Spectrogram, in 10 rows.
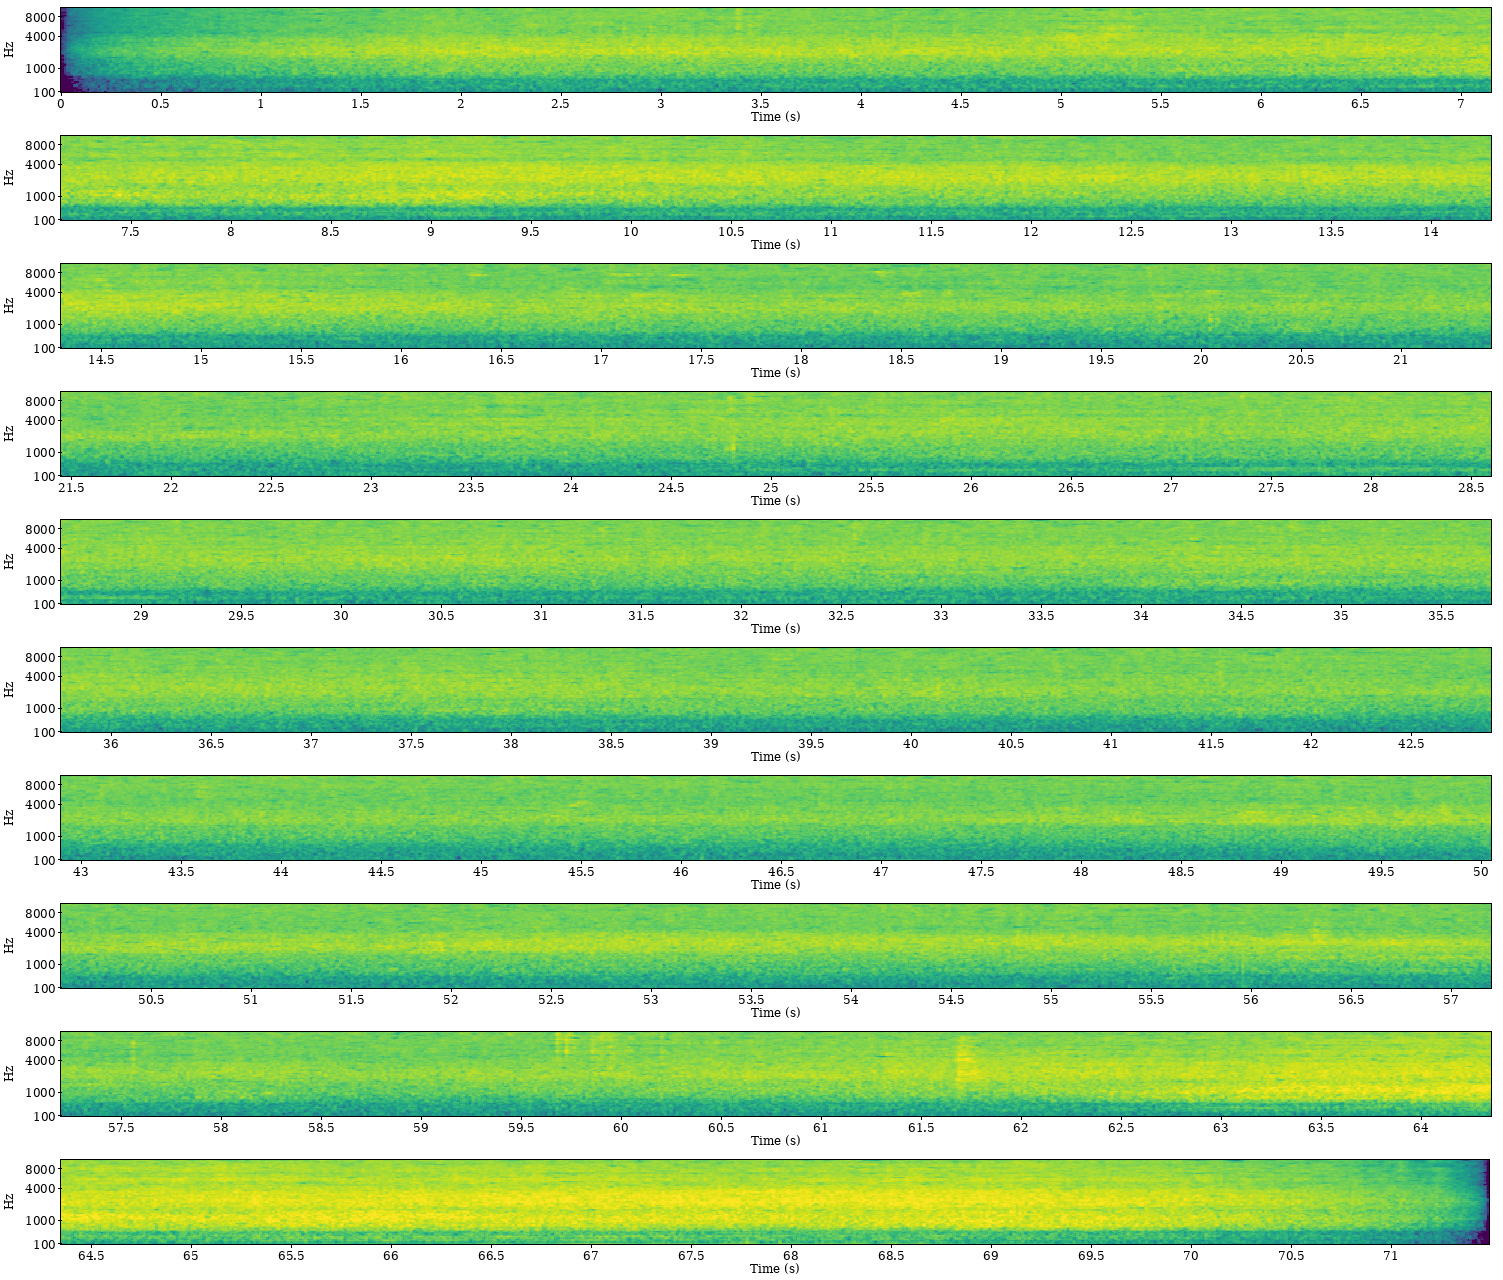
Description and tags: green square ambience 011110
01.11.2010: about 13.40. the general ambience of green square on the corner Krolowej Jadwigi and Gorna Wilda street. sounds of passing by cars, tramways.
ambience, cars, field-recording, green-square, noise, park, poland, poznan, street-traffic, tramways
